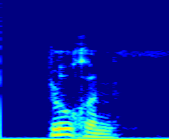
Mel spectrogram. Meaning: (verb) to plough; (noun) plural of ploeg
- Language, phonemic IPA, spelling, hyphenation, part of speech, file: Dutch, /ˈplu.ɣə(n)/, ploegen, ploe‧gen, verb / noun, Nl-ploegen.ogg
